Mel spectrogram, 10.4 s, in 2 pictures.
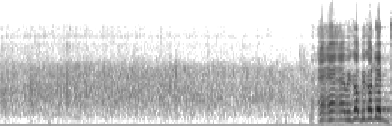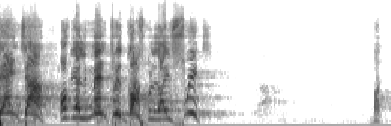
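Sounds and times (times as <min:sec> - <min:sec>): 
people clapping their hands: 0:00.0 - 0:05.6
speech: 0:04.3 - 0:08.1.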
